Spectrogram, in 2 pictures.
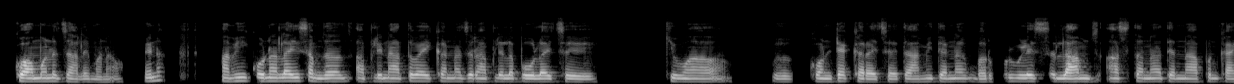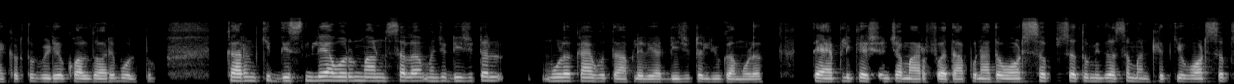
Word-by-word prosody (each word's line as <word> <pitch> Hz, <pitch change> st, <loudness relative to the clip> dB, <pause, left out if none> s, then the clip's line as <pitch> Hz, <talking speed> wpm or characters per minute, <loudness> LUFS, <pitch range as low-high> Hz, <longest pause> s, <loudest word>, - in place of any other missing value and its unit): कॉमनच 145 Hz, -1 st, +5 dB
झालंय 130 Hz, -2 st, -1 dB
म्हणावं, 120 Hz, 0 st, -8 dB, 0.2 s
आहे 155 Hz, -, +2 dB
ना? 190 Hz, -, -4 dB, 0.7 s
आम्ही 160 Hz, +2 st, +1 dB
कोणालाही 155 Hz, 0 st, +5 dB
समजा 145 Hz, -3 st, +2 dB, 0.2 s
आपल्या 145 Hz, +1 st, -2 dB
नातेवाईकांना 145 Hz, 0 st, 0 dB
जर 150 Hz, -, +3 dB
आपल्याला 145 Hz, 0 st, 0 dB
बोलायचंय 135 Hz, -2 st, +2 dB, 0.8 s
किंवा 140 Hz, -2 st, 0 dB, 0.8 s
अ, 130 Hz, -1 st, -3 dB, 0.3 s
कॉन्टॅक्ट 145 Hz, +1 st, 0 dB
करायचाय, 130 Hz, -2 st, +1 dB
तर 135 Hz, -, +1 dB
आम्ही 130 Hz, +2 st, -2 dB
त्यांना 140 Hz, -1 st, 0 dB
भरपूर 135 Hz, +3 st, -5 dB
वेळेस 150 Hz, 0 st, +3 dB
लांब 140 Hz, 0 st, +6 dB, 0.3 s
असताना 140 Hz, 0 st, -2 dB
त्यांना 140 Hz, -1 st, -1 dB
आपण 135 Hz, +2 st, -4 dB
काय 130 Hz, -1 st, -1 dB
करतो 145 Hz, +2 st, -6 dB
व्हिडिओ 145 Hz, 0 st, +1 dB
कॉलद्वारे 140 Hz, 0 st, +2 dB
बोलतो. 145 Hz, 0 st, -5 dB, 0.7 s
कारण 175 Hz, 0 st, +4 dB
की -, -, -5 dB
दिसल्यावरून 180 Hz, +2 st, +2 dB
माणसाला 170 Hz, 0 st, 0 dB
म्हणजे 160 Hz, +1 st, -6 dB
डिजिटलमुळं 165 Hz, 0 st, -1 dB
काय 160 Hz, -1 st, +2 dB
होतं 150 Hz, -2 st, -2 dB
आपल्याला 130 Hz, 0 st, -1 dB
या 130 Hz, -, +1 dB
डिजिटल 135 Hz, +1 st, -3 dB
युगामुळं 125 Hz, -1 st, 0 dB, 0.5 s
त्या 155 Hz, -2 st, +7 dB
ॲप्लिकेशनच्या 145 Hz, 0 st, 0 dB
मार्फत. 130 Hz, -1 st, +2 dB
आपण 135 Hz, +2 st, -2 dB
आता 135 Hz, +1 st, +1 dB
WhatsAppचं 140 Hz, +4 st, +1 dB
तुम्ही 150 Hz, -1 st, -2 dB
जसं 150 Hz, +1 st, +1 dB
म्हटलेत 135 Hz, -1 st, -5 dB
की -, -, -2 dB
WhatsApp 140 Hz, +3 st, -1 dB
145 Hz, 130 wpm, -22 LUFS, 135-155 Hz, 0.8 s, त्या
